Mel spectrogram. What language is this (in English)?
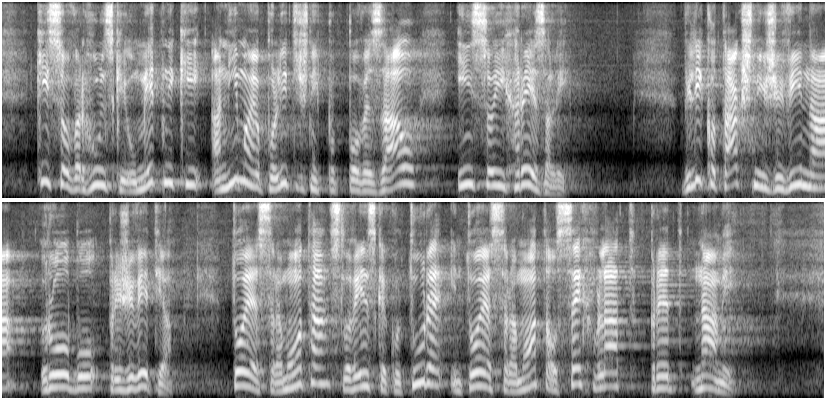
Slovenian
